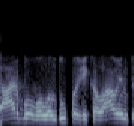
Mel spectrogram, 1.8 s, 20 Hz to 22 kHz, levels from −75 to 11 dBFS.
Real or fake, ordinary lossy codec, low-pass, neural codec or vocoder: real; AAC, 32 kbps; 3.6 kHz; none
